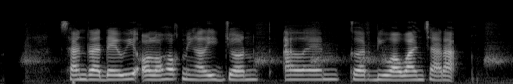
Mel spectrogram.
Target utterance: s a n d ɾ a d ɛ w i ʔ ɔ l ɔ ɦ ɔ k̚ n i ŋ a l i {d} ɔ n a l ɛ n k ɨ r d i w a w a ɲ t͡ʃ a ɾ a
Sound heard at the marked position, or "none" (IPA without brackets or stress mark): d͡ʒ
